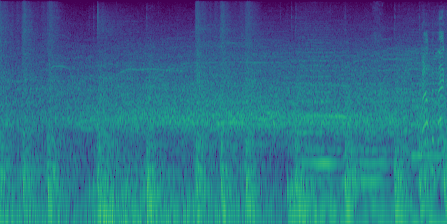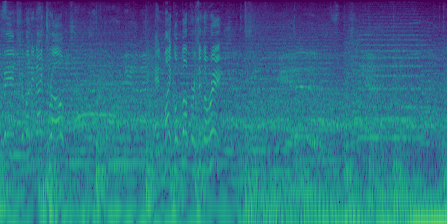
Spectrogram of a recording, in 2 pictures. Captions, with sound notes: (upbeat music) (crowd cheering) Welcome back, fans, to Monday Nitro. And Michael Buffer's in the ring. (crowd cheering continues)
